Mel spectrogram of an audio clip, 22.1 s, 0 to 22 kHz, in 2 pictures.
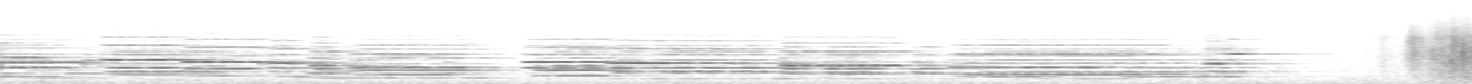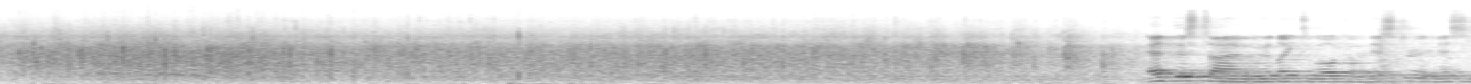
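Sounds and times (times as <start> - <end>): flute melody: 0.0 - 10.1
large audience applause: 10.4 - 20.0.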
